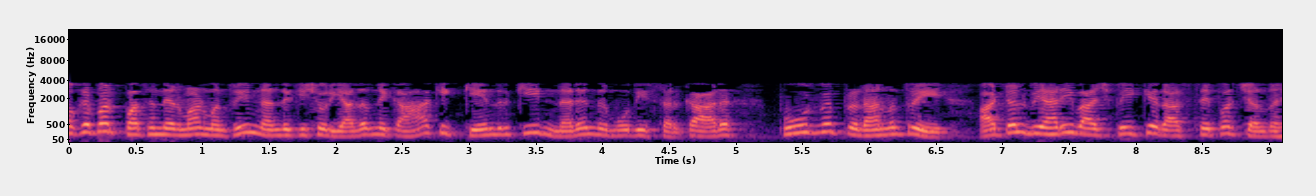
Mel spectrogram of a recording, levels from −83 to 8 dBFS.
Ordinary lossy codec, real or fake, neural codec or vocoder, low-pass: none; real; none; 3.6 kHz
